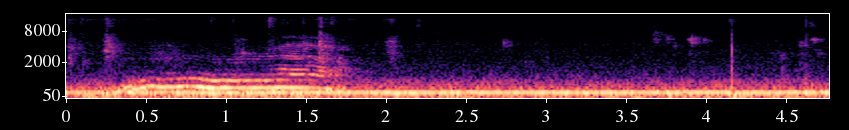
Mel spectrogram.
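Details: Cat giving one drawn-out, wavering meow that rises then falls over about a second and a half, followed by quiet, with a steady low hum throughout.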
